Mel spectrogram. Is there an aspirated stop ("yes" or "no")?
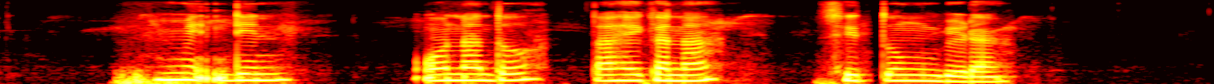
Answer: no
